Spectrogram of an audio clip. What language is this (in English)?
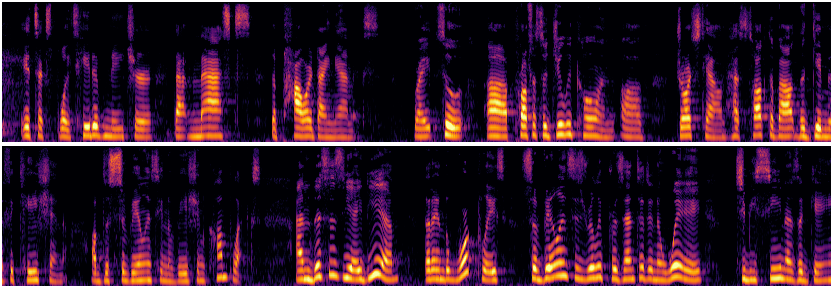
English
